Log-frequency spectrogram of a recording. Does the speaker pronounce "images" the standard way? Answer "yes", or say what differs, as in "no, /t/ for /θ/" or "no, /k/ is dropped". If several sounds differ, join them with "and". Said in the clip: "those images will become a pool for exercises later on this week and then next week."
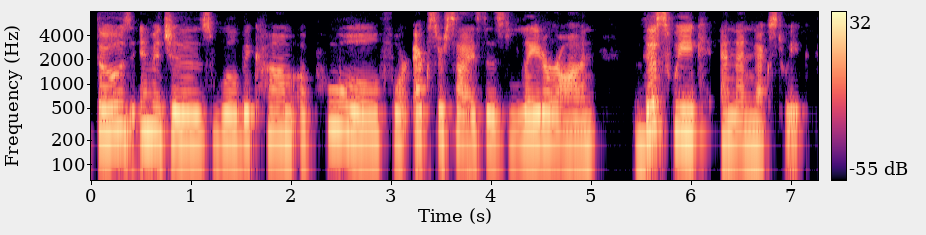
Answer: yes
